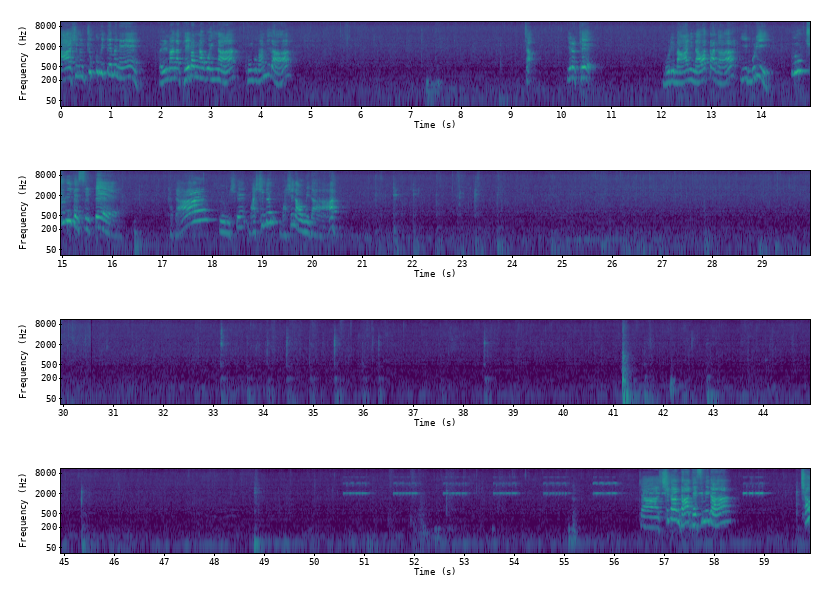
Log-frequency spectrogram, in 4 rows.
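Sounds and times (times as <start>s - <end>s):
sauce sizzling and bubbling: 0.0s - 59.9s
wooden spoon stirring: 12.5s - 30.3s, 32.5s - 54.0s
thump: 41.1s - 42.3s, 48.8s - 49.0s
kitchen timer beeping: 50.6s - 56.3s, 58.6s - 59.3s.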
